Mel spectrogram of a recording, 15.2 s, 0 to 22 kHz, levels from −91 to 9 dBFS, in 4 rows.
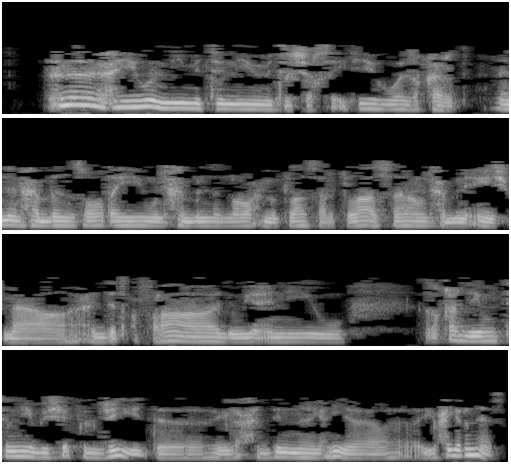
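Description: A speech clip with heavy, watery, swirling damage throughout. This is likely MP3 compression at a very low bitrate, around 16 kbps. Pre-echo puts a short hiss ahead of two attacks, at 3.13 to 3.18 s, after "ويمتل شخصيتي هو" and before "انا نجب نصوطي ونحب", and at 10.88 to 10.92 s, just before "يمتلني بشكل". Codec noise spreads across each block into the quiet moment before the onset. From 13.65 s to the end, the speech runs about 1.9 times faster at unchanged pitch and sounds rushed, likely a time-stretched section.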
